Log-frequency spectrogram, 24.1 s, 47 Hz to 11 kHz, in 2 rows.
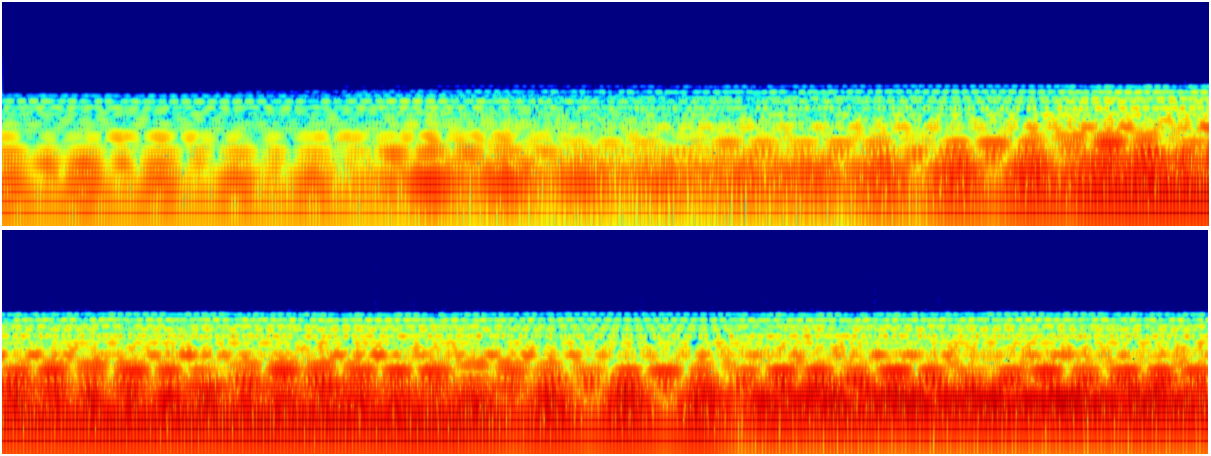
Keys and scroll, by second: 9.8 i.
